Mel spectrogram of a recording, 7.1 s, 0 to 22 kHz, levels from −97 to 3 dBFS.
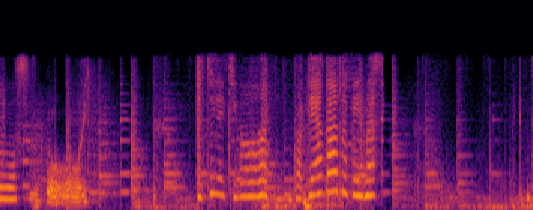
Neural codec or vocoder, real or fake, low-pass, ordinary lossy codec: codec, 16 kHz, 0.5 kbps, X-Codec, HuBERT features, trained on general audio; fake; 7.2 kHz; Opus, 24 kbps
